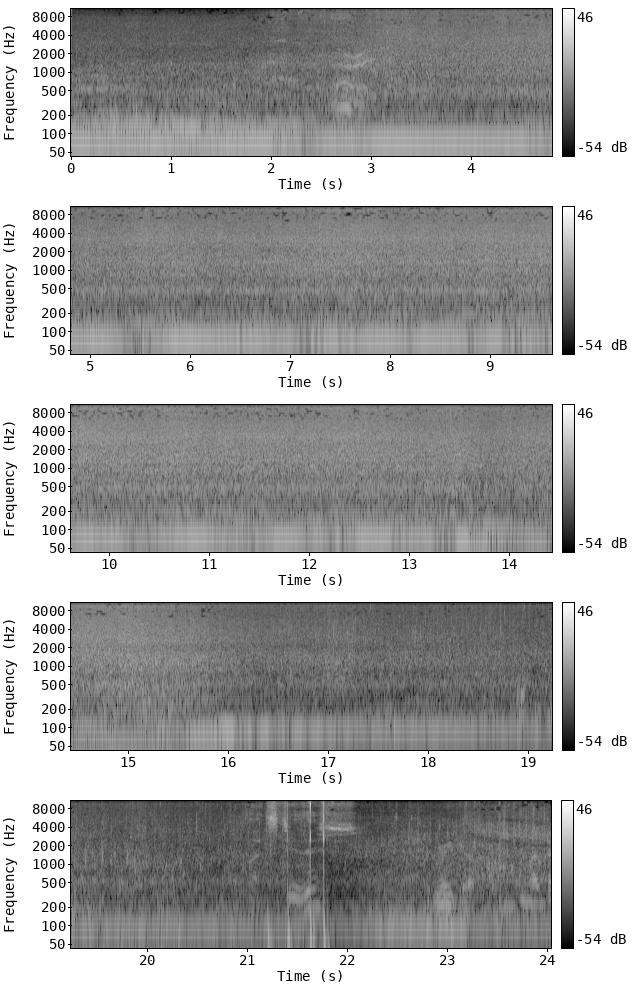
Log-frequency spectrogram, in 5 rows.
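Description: Mercury Pro XS 115 four-stroke outboard running at speed, with hull and water rushing. About two-thirds of the way through the engine slows to a lower, quieter drone as the boat comes off plane, and a few sharp clicks come near the end.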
